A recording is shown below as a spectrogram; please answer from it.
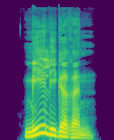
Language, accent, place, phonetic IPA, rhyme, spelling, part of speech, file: German, Germany, Berlin, [ˈmeːlɪɡəʁən], -eːlɪɡəʁən, mehligeren, adjective, De-mehligeren.ogg
- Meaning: inflection of mehlig: 1. strong genitive masculine/neuter singular comparative degree 2. weak/mixed genitive/dative all-gender singular comparative degree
